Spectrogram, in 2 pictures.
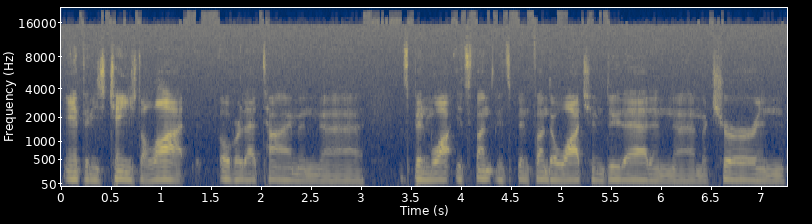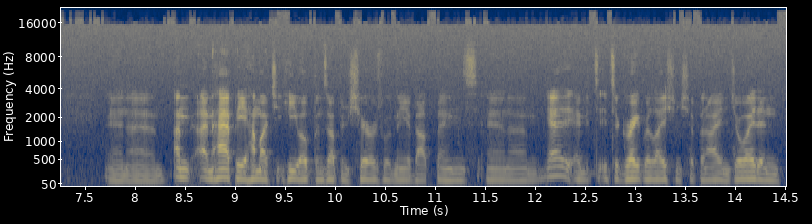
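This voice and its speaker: Low-voiced middle-aged American man, halting delivery. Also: steady tone, slight background noise. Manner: halting, reflective, repeats words. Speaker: volunteer mentor, interview guest. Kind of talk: casual interview answers.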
